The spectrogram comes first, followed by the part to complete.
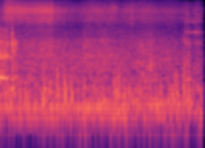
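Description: Engine of a small rescue boat running with a steady low drone, with wind rushing over the microphone.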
